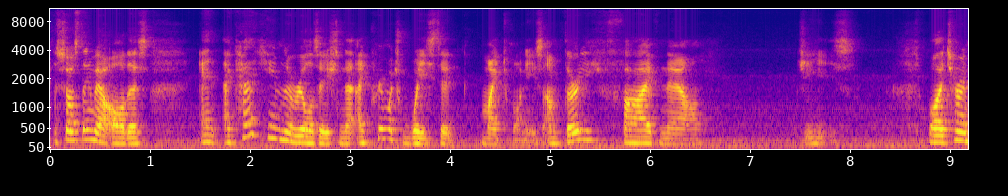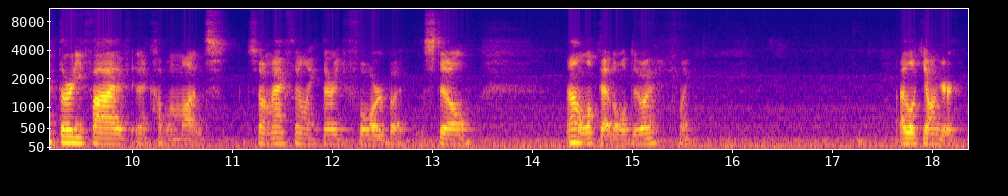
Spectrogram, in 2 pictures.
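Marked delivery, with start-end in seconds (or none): none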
